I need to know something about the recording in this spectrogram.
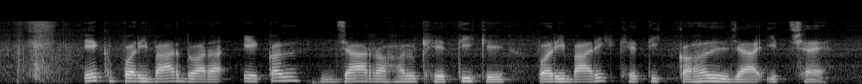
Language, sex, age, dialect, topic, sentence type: Maithili, female, 60-100, Bajjika, agriculture, statement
